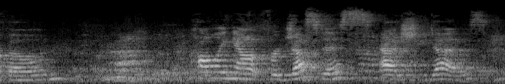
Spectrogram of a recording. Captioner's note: laugh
